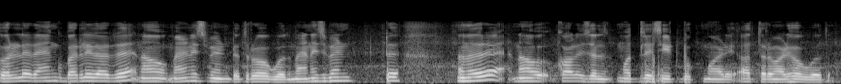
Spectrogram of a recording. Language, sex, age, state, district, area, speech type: Kannada, male, 18-30, Karnataka, Dakshina Kannada, rural, spontaneous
